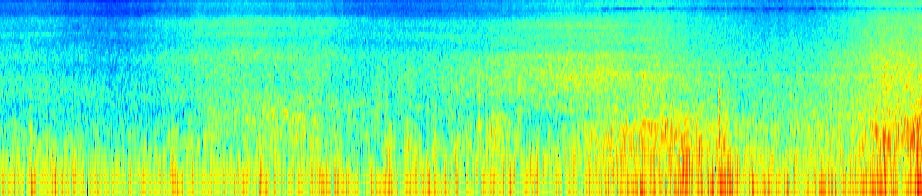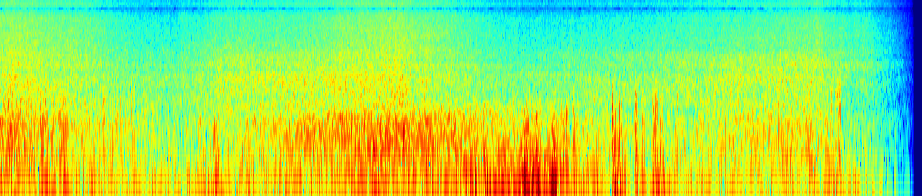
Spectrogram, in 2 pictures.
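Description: Choppy sea waves splashing and breaking over a rock seawall revetment, rising and falling in surges, with strong wind buffeting the microphone.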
